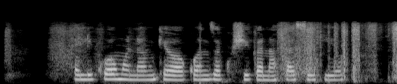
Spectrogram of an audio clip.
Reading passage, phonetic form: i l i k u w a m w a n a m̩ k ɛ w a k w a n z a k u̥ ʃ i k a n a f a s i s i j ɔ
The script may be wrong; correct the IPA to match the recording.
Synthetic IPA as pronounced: a l i k u w a m w a n a m̩ k ɛ w a k w a n z a k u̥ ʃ i k a n a f a s i h i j ɔ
